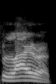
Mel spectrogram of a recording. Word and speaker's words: Lyra: there are few reason because I know it's a liar. A liar. Lyra. That's why that's my pronunciation, because I will make it a liar.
